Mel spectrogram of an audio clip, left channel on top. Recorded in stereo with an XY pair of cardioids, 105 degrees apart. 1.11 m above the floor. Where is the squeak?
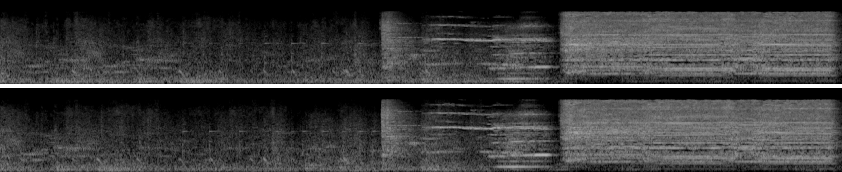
40° right, 0.8 m.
